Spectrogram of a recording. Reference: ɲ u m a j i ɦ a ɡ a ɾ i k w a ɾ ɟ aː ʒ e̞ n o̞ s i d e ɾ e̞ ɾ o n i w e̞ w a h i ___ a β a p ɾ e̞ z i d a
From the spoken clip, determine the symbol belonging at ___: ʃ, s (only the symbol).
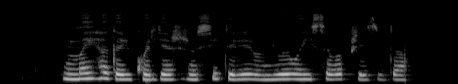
s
